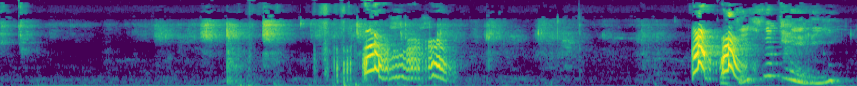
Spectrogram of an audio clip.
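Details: Nine-week-old Chihuahua puppy playfully barking at Puppy TV on a laptop: two short bursts of high-pitched, arching yips near the middle and end, separated by quiet, with a person's speech and low background noise.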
